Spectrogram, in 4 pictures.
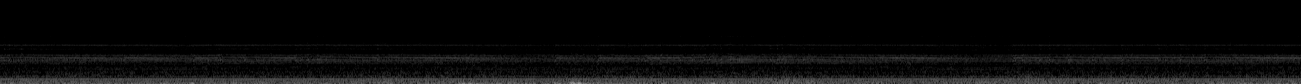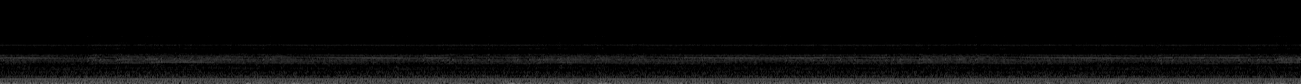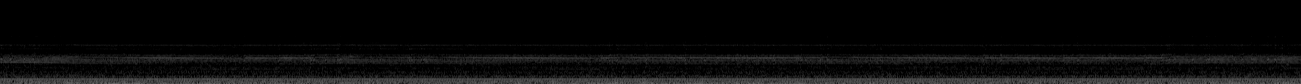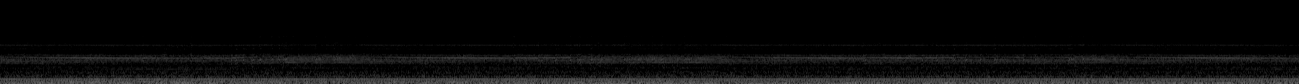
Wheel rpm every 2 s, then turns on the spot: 0, 0, 0, 0, 0, 0, 0, 0, 0, 0, 0, 0, 0, 0, 0, 0, 0, 0, 0, 0, 0, 0, 0, 0, 0, 0.
none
